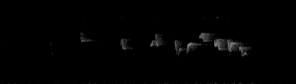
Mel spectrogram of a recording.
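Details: Sakhalin grasshopper warbler giving a single song phrase. Sparse soft notes build into a quick sequence of loud, downslurred whistles, closing with a lower falling note. No other sounds are heard.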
